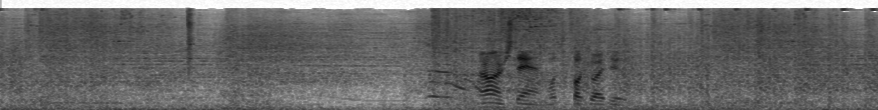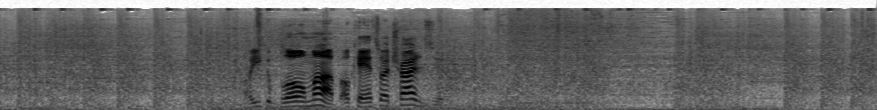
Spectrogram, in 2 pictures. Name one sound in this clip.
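A pistol fires repeated shots.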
